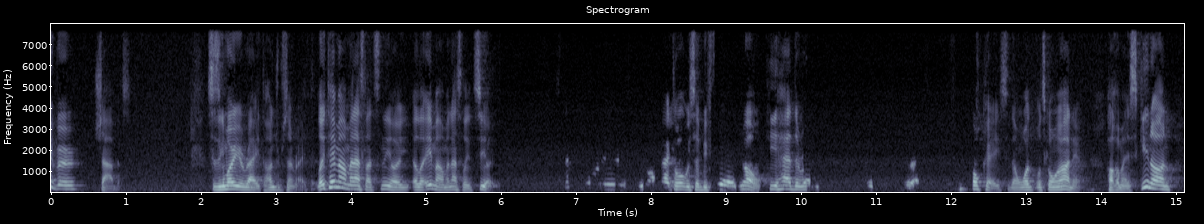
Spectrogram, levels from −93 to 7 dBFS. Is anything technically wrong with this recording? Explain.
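Yes. The speech is suppressed in double talk at 6.69–8.27, 8.85–9.28, 9.46–9.50, 10.03–11.79 and 12.27–12.36 s. The level dips or breaks up, by roughly 30 dB at the worst points and far less in the brief ones. This is likely an echo canceller that, with both sides talking at once, couldn't tell the near talker from loudspeaker echo and attenuated everything. On a waveform the envelope caves in; a spectrogram shows the harmonics thinning to faint, gappy patches.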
